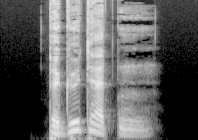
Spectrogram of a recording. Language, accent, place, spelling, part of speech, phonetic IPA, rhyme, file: German, Germany, Berlin, begüterten, adjective, [bəˈɡyːtɐtn̩], -yːtɐtn̩, De-begüterten.ogg
- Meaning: inflection of begütert: 1. strong genitive masculine/neuter singular 2. weak/mixed genitive/dative all-gender singular 3. strong/weak/mixed accusative masculine singular 4. strong dative plural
